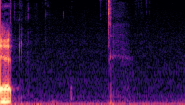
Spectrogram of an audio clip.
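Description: A single computer mouse click about one and a half seconds in, against faint room tone.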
